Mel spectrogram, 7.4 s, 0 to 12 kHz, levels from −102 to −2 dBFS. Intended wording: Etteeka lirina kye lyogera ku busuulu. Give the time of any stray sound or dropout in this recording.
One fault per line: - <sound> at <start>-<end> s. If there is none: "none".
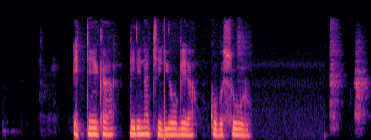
none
